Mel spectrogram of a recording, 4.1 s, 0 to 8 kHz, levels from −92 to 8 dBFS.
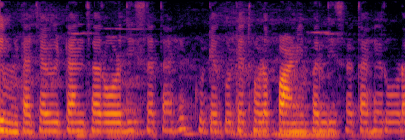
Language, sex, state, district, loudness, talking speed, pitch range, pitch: Marathi, female, Maharashtra, Mumbai Suburban, -21 LUFS, 205 wpm, 190-200 Hz, 195 Hz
